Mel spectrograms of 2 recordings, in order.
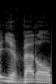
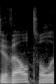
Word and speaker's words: Yveltal: I I always say yal but actually looking at it it's Yveltal isn't it Yveltal i' probably say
